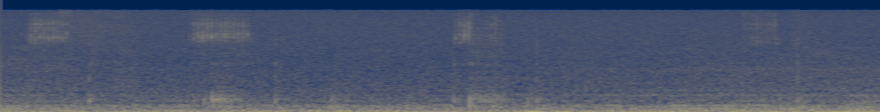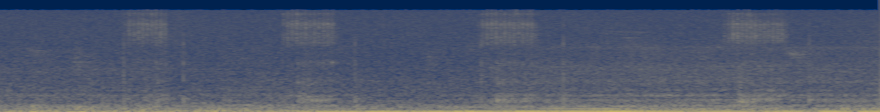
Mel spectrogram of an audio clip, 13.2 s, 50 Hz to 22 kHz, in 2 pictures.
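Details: Senior cat Heidi, adopted from the Humane Society of New York City, purrs through a massage on June 17, 2021: an unbroken deep throb that swells louder near the end, with scattered soft rubbing noises.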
